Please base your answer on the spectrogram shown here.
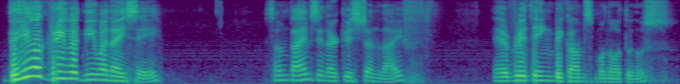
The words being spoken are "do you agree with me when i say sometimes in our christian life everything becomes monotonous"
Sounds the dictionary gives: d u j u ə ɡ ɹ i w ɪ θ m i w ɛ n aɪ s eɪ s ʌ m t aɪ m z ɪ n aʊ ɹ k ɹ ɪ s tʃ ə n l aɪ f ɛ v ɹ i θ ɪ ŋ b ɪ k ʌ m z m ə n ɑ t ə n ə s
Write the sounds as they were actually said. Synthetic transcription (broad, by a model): d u j u ə ɡ ɹ i w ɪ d m i w ɛ n aɪ s eɪ s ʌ m t aɪ m s ɪ n aʊ ɹ k ɹ ɪ s tʃ ə n l aɪ f ɛ v ɹ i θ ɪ ŋ b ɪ k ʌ m s m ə n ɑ t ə n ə s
